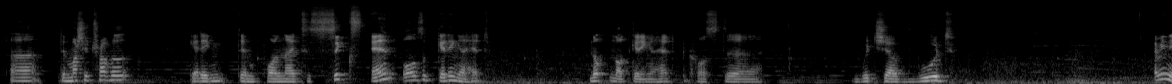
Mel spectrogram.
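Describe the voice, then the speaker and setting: A man casting a card game match as esports commentary, casual and exclaiming, often thinking out loud. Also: a little high. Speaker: esports caster.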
